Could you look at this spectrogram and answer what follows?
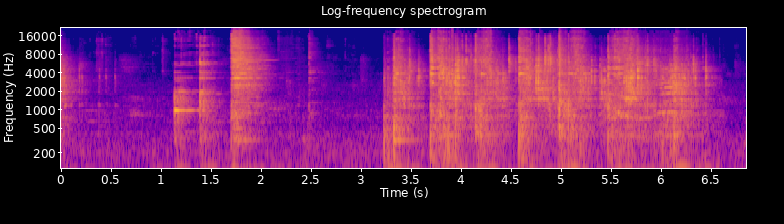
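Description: Nuts roasting in a pan for a health mix rattle and scrape in sharp bursts as they are stirred, with brief quiet gaps between the first strokes before a longer run of continuous clattering.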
